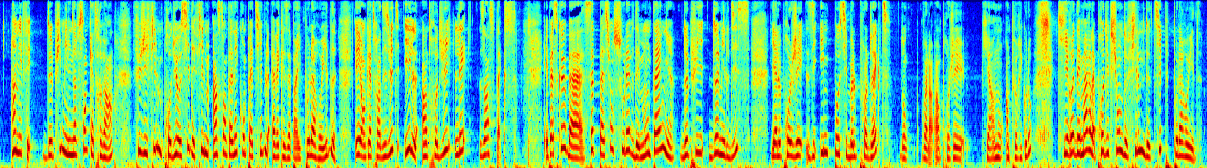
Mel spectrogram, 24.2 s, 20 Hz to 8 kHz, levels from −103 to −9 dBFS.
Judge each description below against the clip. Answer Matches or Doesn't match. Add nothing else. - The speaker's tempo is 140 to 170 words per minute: Matches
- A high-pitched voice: Matches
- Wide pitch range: Matches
